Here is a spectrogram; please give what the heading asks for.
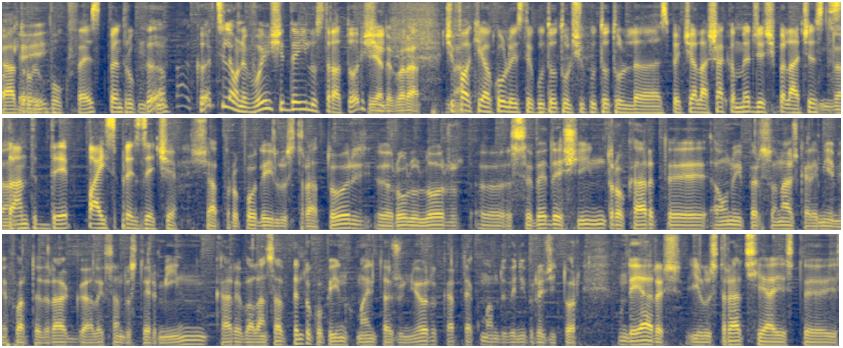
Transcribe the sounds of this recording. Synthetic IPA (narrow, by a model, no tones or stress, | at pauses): kad̪ɾulbokfe̞st̪̚pe̞nt̪ɾukəkərt̪sileawne̞vo̞je̞ʃid̪e̞ilust̪ɾat̪o̞rʲʃjea̰d̪evəɾa̰t̪t͡ʃe̞fakjeako̞lo̞je̞st̪e̞kut̪o̞t̪ulʃikut̪o̞t̪ulspe̞t͡ʃialaʃakəme̞rd͡ʒeʃi̥pe̞laːt͡ʃe̞st̪d̪sat̪ant̪d̪e̞pajspɾeze̞t͡ʃe̞ʃʃiapɾo̞po̞d̪e̞ilust̪ɾa̰t̪o̞rʲro̞lulːo̞rəse̞ve̞d̪e̞ʃiɨnt̪ɾo̞kart̪e̞aunujpe̞rso̞naʒkaɾemijemiefoart̪e̞d̪ɾaɡale̞ksand̪ɾust̪e̞rminkʰaɾe̞valansape̞nt̪ɾuko̞pijɨnxumanit̪aʒunio̞rkart̪eakumamd̪e̞ve̞nit̪vɾəʒit̪o̞r | und̪e̞jaɾəʃʲḭlust̪ɾat̪siaje̞st̪eje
